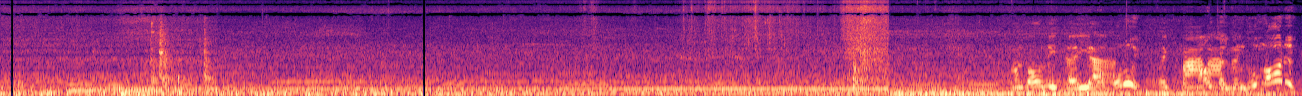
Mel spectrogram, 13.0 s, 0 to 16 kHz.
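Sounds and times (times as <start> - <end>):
excavator diesel engine rumbling: 0.0 - 13.0.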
